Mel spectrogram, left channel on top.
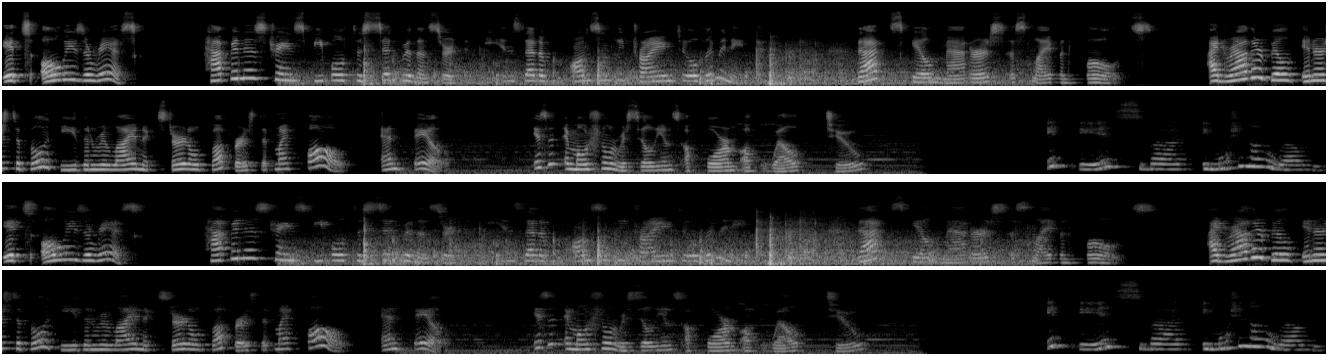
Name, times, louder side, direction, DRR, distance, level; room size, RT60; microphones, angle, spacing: voice 1, 0.0-1.3 2.0-7.6 8.6-11.5 12.0-16.7 17.0-17.7 18.6-21.2 21.5-21.9, left 3 dB, 65° left, 11 dB, 0.6 m, -30 dB
sound 1, 2.7-10.4, right 2 dB, 30° right, 0.7 m, -34 dB
sound 2, 17.1-22.4, equal, 85° left, 1.9 m, -52 dB
voice 2, 23.7-26.4, left 1 dB, ahead, -2 dB, 2.4 m, -37 dB
6.6 x 5.7 x 3.5 m, 0.27 s
head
